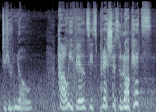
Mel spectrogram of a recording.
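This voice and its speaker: An actress playing a bitter, vengeful young resistance fighter in a video game, intense and deliberate. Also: female voice, fairly high pitch, expressive, vocal fry, a little hiss or hum. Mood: bitter anger. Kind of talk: dramatic video game acting.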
